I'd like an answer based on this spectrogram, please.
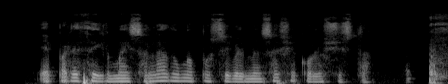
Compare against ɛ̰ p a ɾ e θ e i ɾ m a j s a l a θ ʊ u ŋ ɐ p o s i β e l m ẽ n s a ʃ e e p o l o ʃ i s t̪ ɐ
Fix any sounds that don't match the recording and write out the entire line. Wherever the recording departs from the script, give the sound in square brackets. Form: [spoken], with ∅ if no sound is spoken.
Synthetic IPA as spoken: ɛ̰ p a ɾ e θ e i ɾ m a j s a l a [ð] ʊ u ŋ ɐ p o s i β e l m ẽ n s a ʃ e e [k] o l o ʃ i s t̪ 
